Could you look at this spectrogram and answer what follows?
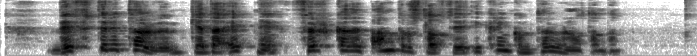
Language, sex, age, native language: Icelandic, male, 30-39, Icelandic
